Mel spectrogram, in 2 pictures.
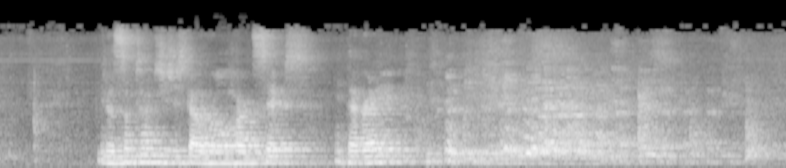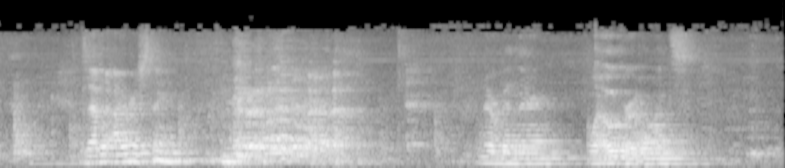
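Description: A man sings into a microphone in a room with a slight echo.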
